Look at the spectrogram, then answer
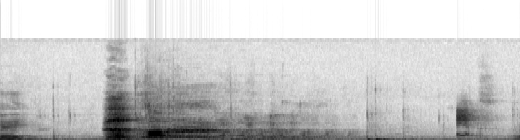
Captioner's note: laughter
